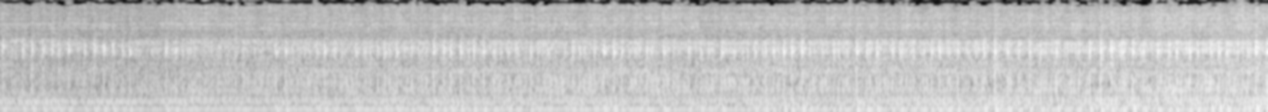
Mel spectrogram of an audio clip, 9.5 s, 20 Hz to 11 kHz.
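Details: Murray M2510 two-stroke string trimmer, previously a no-start with broken-off choke lever, now running after a cheap quick fix: steady high buzzing idle with even firing, no stumbles or misses; running cleanly.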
